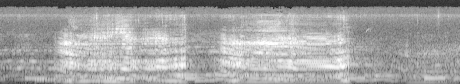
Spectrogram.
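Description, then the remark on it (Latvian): Deep, drawn-out bellowing from bulls, two long loud calls back to back, each rising and falling in pitch, followed by a shorter call at the end. No voices. “No rīta, kad tiek iekšā tai centrā starp tiem buļļiem un kad tur viss riņķī ir rēts un tur tā zeme pilnīgi trīc no tās rēkoņas viss, nu, tā sajūta ir fantastika.”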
